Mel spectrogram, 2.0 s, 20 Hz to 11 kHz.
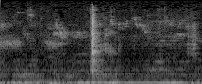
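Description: Low, steady hum of a SEAT 1.6 SR petrol engine idling with the bonnet open, with one sharp click about a second in.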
